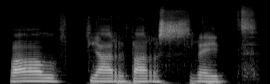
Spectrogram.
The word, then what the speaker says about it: Hvalfjarðarsveit: We have Hvalfjarðarsveit. Akranes. HV is pronounced kv, apparently.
